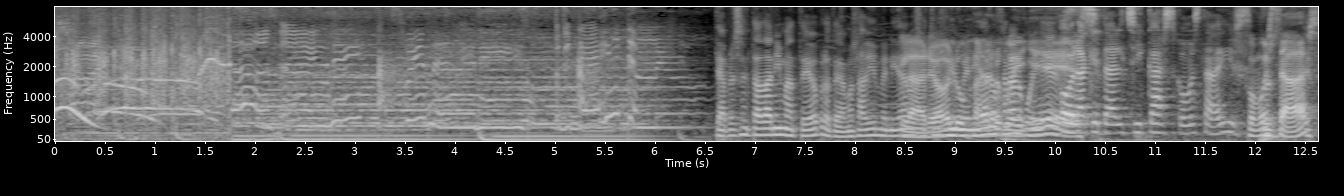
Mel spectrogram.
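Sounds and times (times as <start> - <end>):
audience applause and cheering: 0.0 - 5.5
loud music with deep bass and wavering melody: 0.0 - 6.6
speech: 6.6 - 12.6.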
